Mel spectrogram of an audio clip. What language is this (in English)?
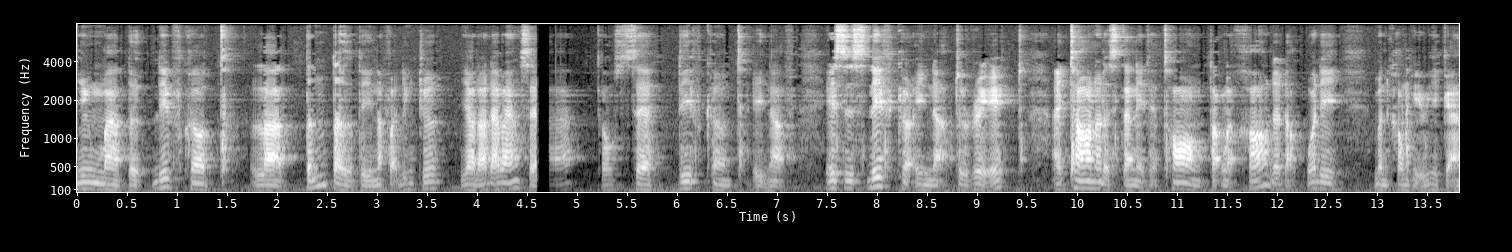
Vietnamese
